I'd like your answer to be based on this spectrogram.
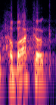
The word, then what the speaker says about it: Habakkuk: a book called Habakkuk, or Habakkuk, as Americans say it.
